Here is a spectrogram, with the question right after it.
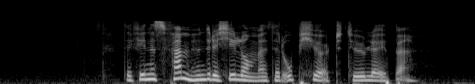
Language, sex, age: Norwegian, female, 28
